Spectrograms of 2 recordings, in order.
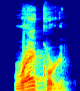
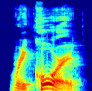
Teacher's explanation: when you stress the first syllable it becomes a noun record but if you stress the second syllable it's a verb record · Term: word stress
